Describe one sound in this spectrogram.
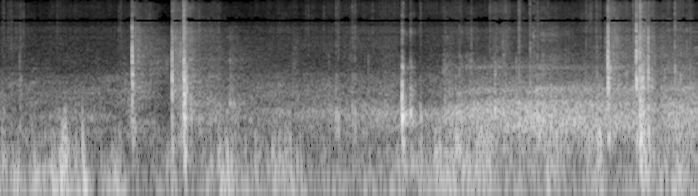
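A skateboard clacks sharply against concrete.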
